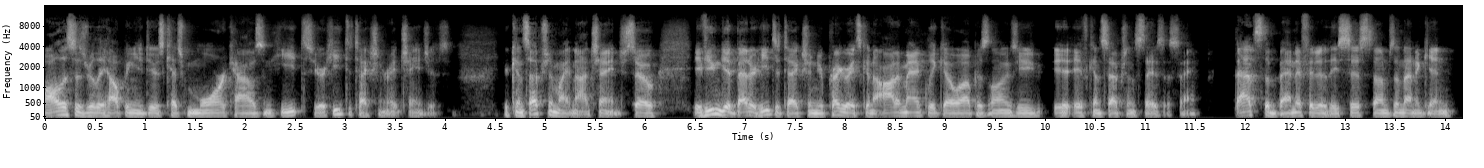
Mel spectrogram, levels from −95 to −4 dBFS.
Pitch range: 85-95 Hz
